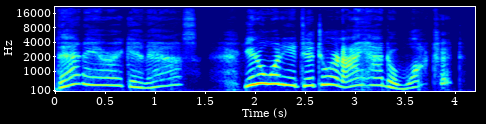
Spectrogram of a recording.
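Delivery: high, loud furious rant; retold angry yelling. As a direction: rage at what he saw. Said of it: "He said".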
